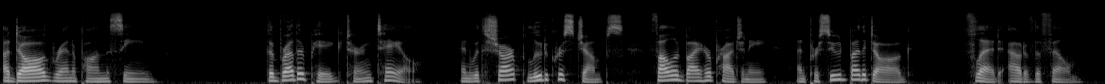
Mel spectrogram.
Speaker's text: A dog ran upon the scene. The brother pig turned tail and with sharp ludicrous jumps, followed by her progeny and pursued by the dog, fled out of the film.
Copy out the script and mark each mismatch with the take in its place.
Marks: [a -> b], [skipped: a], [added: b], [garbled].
A dog ran upon the scene. The brother pig turned tail and with sharp ludicrous jumps, followed by her progeny and pursued by the dog, fled out of the film.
